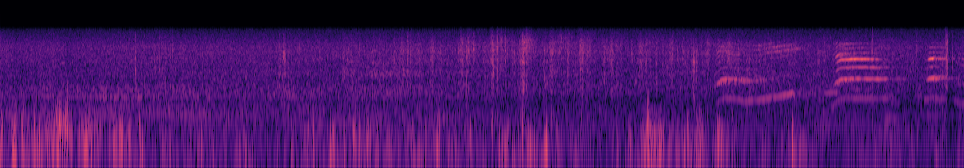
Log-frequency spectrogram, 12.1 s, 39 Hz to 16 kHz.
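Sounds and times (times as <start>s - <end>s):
wind: 0.0s - 12.0s
low thuds: 3.5s - 10.4s.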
